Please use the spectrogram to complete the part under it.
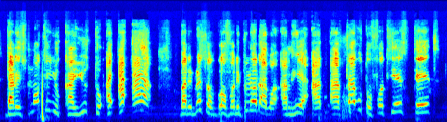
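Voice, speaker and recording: Man in his 60s, Nigerian Ekiti accent, halting and repetitive, dry close sound. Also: high-pitched, a bit bright, dry recording, low-quality recording. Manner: halting, repeats words, stumbles over phrases. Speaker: call-in speaker. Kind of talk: impassioned online forum talk.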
